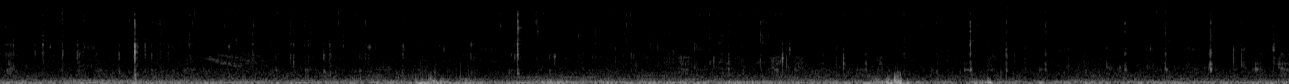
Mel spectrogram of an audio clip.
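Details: Denali, a four-month-old female American Blue Bay Shepherd puppy, gnaws a raw turkey neck: irregular sharp crunches and wet bites scattered over a steady low rumble, with a louder cluster of crunching near the ninth second.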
